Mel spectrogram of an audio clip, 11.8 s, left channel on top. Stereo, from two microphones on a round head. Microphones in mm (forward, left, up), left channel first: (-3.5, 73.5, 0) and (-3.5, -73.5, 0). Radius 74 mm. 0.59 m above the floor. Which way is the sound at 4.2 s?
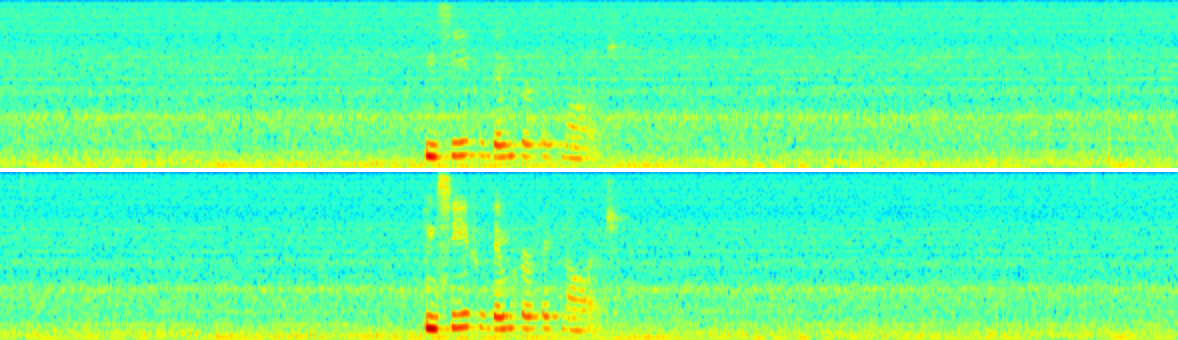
40° right (ahead or behind).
